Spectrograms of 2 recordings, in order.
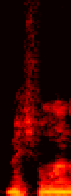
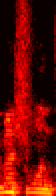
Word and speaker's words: Michelin: Michelin apparently rhymes with pickle my knee.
